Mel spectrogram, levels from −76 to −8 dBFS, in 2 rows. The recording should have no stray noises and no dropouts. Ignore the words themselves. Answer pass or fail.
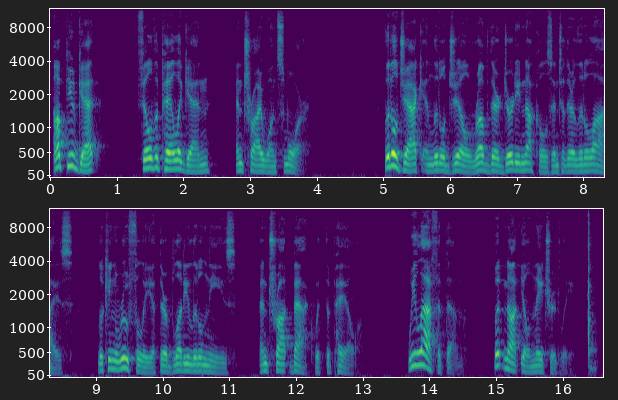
fail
